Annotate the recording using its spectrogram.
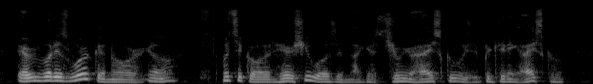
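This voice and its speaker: A somewhat breathy man with an American accent, medium pitch and lively intonation, against a quiet background. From Los Angeles, California. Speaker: civil rights activist. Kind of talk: oral history interview answer. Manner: hesitant, conversational.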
